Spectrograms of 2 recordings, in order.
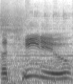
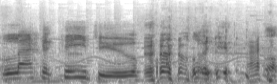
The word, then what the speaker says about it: Lakitu: Lakitu, because you showed me the pronunciation.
